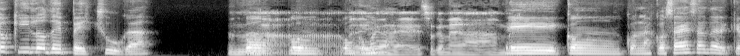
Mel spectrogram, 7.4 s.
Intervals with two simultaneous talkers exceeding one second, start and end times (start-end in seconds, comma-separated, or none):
2.4-3.8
